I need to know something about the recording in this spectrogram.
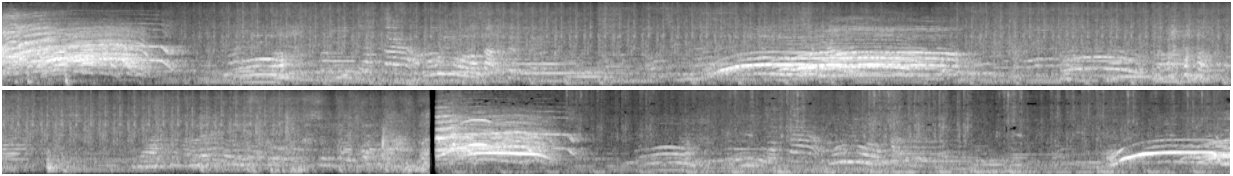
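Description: Women's voices singing and talking in loud bursts near the start, about a third of the way in and again after a sudden cut about two-thirds through, over faint background music.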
